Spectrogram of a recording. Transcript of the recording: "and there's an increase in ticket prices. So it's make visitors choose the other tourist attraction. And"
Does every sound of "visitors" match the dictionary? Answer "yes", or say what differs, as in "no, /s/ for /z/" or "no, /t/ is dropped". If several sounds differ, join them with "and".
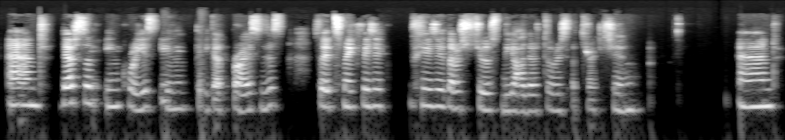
no, /f/ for /v/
